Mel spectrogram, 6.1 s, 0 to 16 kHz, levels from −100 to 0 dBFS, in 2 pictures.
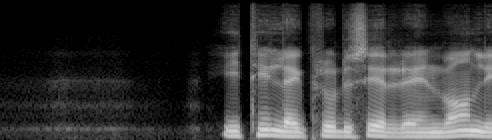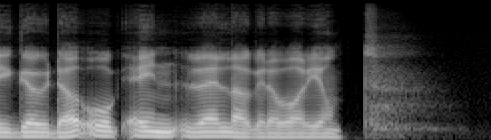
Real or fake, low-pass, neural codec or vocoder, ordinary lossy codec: fake; 14.4 kHz; autoencoder, 48 kHz, 32 numbers a frame, DAC-VAE, trained on Japanese speech; none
